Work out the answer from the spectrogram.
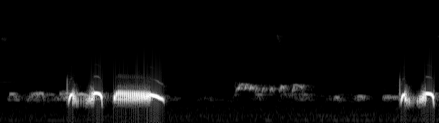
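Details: Spotted dove giving its challenging call in the thổ voice style. Two hooked notes are followed by a long, vibrating coo that drops at the end. A quieter, higher rippling coo follows before the phrase starts again.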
